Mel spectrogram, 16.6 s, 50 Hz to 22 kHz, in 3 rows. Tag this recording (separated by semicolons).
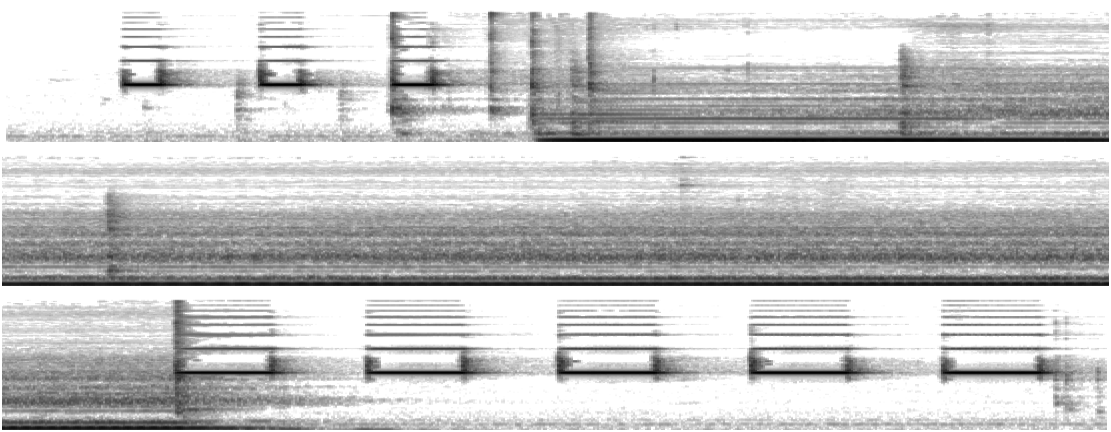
music152; kitchen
